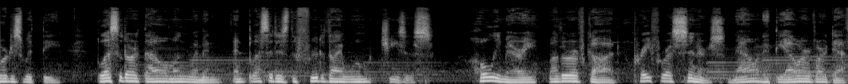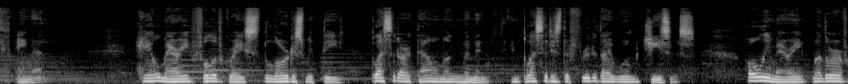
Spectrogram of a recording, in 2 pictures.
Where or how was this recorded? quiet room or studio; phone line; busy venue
busy venue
